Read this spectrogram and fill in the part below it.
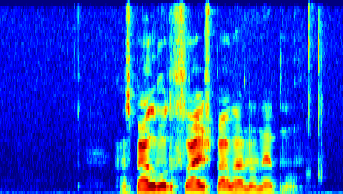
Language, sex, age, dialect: Faroese, male, 36-60, Suðurstreymoy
